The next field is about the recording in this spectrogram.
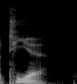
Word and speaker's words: tear: also Tier. Das Ding ist aber, dass das Wort Tier, wie es geschrieben wird, man kann es auch als Tear aussprechen und Tear ist ein Riss und einen Riss im Boden hast du im Spiel auch, sodass du in diese Unterwelt kommst.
